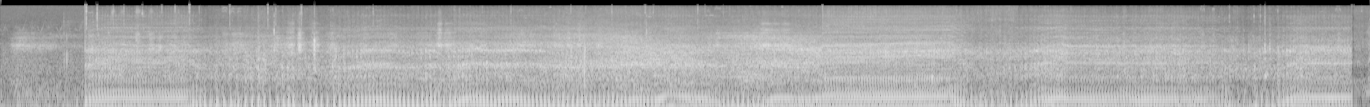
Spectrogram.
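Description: Motorcycle engine running while riding on a rough gravel road, picked up from the handlebars with wind rushing over the microphone. It gets louder about a second in, and the engine note drops and rises a few times.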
